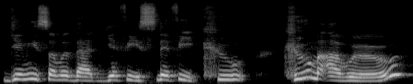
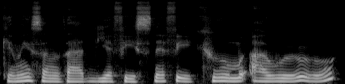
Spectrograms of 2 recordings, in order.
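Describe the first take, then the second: First: It is said in a plain voice. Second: It is said in a sultry voice.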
